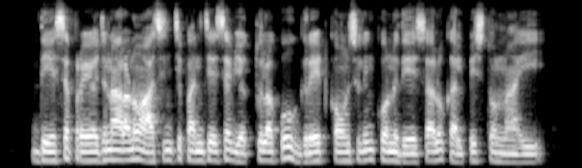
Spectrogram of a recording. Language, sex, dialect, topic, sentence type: Telugu, male, Utterandhra, banking, statement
